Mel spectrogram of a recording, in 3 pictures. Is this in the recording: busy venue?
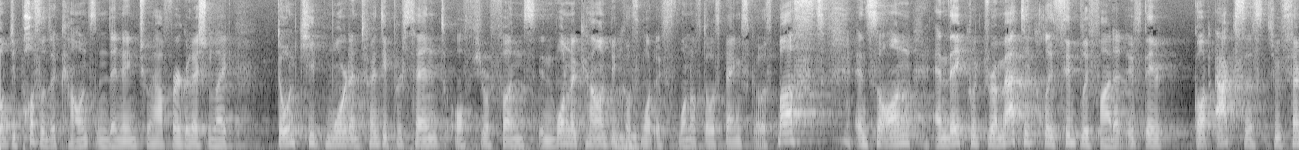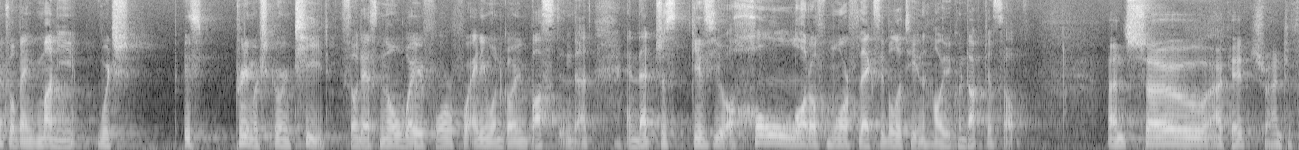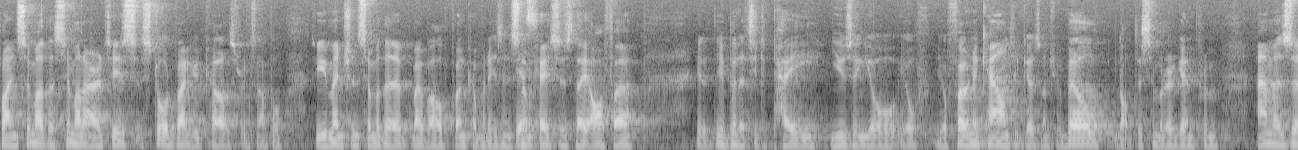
yes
